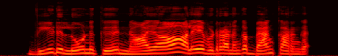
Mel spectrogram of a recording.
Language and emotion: Tamil, angry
